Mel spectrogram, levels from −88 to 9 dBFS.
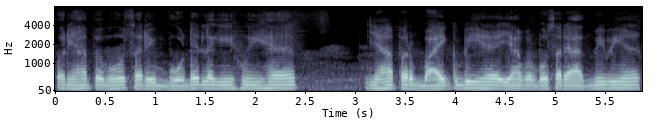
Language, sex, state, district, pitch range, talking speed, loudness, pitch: Hindi, male, Jharkhand, Palamu, 110-115 Hz, 205 wpm, -15 LUFS, 115 Hz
